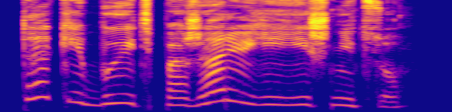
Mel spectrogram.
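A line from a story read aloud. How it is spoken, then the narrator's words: Sighing. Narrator (Russian): Вздохнула Котя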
